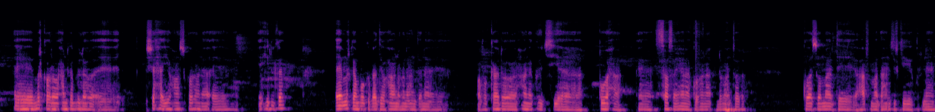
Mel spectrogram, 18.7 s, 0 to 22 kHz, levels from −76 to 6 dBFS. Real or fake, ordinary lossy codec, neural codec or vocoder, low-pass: fake; none; vocoder, 22.05 kHz, 80 mel bands, WaveNeXt; none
